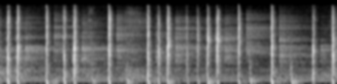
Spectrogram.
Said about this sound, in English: You know, clap your hands. Or first, only clap the rhythm.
